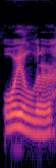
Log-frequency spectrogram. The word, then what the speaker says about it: Euler: But it's Euler, like oil, and then That's how you say it.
